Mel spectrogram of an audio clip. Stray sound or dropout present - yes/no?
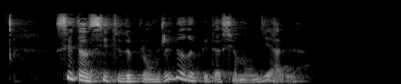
no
